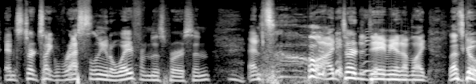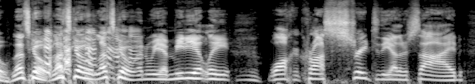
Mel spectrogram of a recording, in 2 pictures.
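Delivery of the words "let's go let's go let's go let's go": urgent let's go. Retold or imitated. Fleeing mugging, urging friend.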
